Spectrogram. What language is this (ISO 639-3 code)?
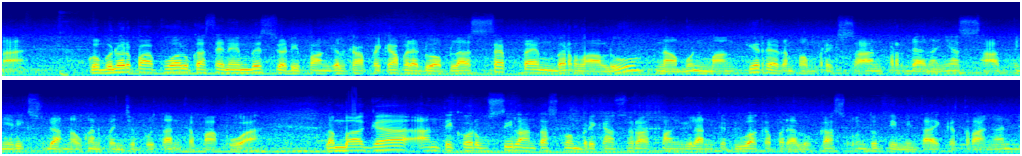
ind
